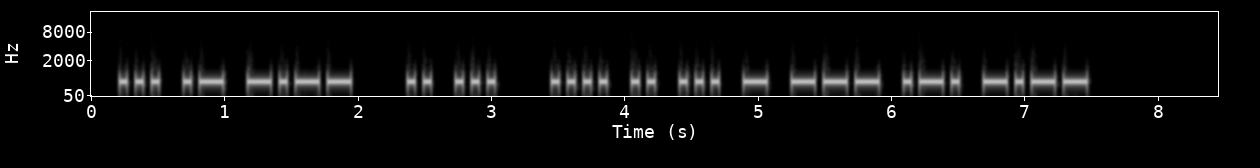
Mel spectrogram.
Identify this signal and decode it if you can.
Morse code, heard as a keyed tone, about 20 wpm, 700 Hz. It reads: SAY IS HISTORY
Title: Sets of 8 Words - 20wpm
